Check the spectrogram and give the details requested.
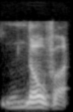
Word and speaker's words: Novi: the convention itself is going to be in Novi Michigan which is a suburb in the northwest corner of the Metropolitan Detroit area uh and yes it is pronounced Novi and just a quick comment for the folks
